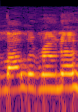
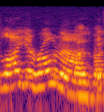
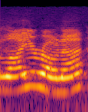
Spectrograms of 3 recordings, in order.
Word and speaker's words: La Llorona: him never you have la la rona who's a dangerous it's no it's la llorona spanish why'd you say it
